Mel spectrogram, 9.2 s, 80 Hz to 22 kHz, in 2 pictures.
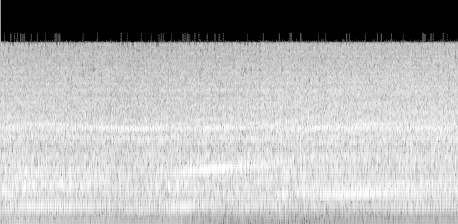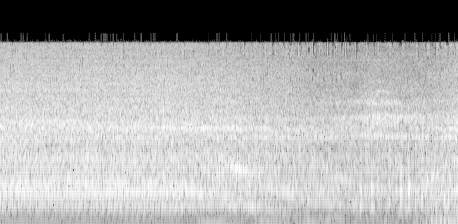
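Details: BMW E36 with M42 engine after a timing chain replacement: steady idle carrying a high, wavering whine over a faint rhythmic beat; an abnormal engine noise whose cause isn't clear.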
